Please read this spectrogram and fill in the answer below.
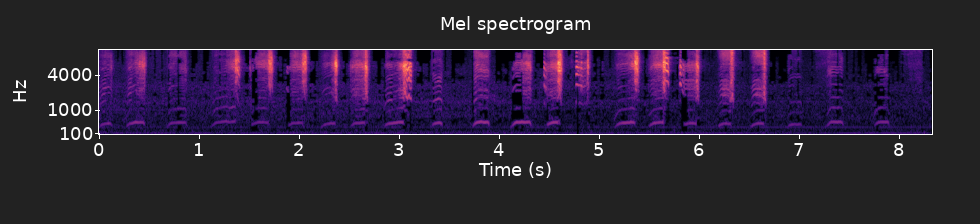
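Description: Weasel giving a rapid series of short squeaky chirps, about three a second.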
